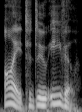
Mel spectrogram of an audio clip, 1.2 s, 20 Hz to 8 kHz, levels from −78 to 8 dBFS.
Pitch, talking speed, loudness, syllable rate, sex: 130 Hz, 195 wpm, -15 LUFS, 4.8 syllables/s, male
